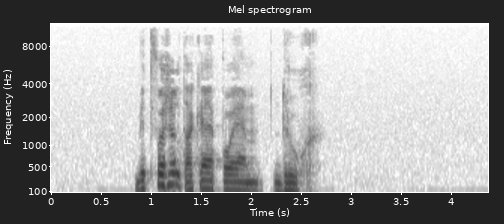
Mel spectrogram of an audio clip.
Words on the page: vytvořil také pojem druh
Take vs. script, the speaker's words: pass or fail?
pass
